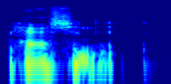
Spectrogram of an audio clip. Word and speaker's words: passionate: you said passionate passionate so remember the majority of adjectives in English that end in ate we will simply produce the it sound so passionate passionate delicate delicate adequate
